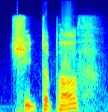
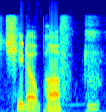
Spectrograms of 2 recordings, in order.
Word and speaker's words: Cheeto Puff: Thank you, Larry, Cheetah Puff? But cheat spelled with... No, that's Cheeto Puff.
